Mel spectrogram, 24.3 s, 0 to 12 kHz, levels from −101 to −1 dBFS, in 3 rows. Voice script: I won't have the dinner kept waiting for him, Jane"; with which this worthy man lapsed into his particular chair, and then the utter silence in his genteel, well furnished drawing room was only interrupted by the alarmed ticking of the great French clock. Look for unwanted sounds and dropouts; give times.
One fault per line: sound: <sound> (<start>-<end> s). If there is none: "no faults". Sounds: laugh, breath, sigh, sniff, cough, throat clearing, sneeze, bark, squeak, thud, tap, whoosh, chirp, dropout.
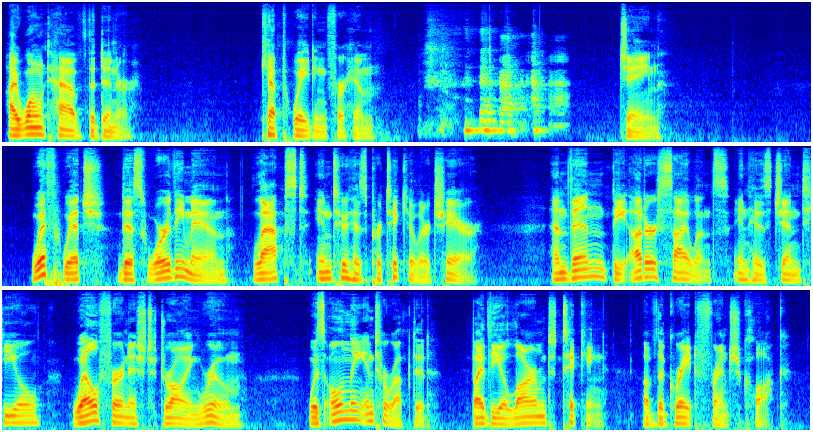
sound: laugh (4.2-5.7 s)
